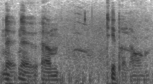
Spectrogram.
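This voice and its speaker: An actor playing a flustered, bumbling, genteel British birdwatcher who stammers and fusses in a children's audio drama. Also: male voice, on the low side, steady tone, slow pace, background noise. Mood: dithering, affable. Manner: stammering, hesitant, fussy.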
